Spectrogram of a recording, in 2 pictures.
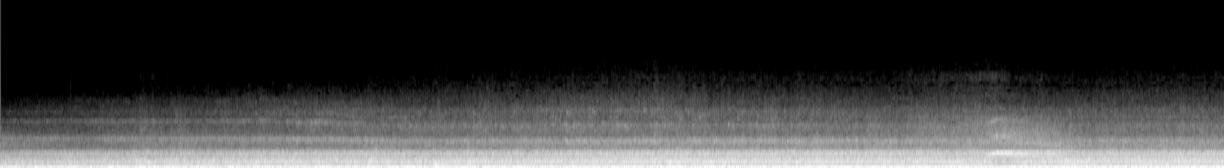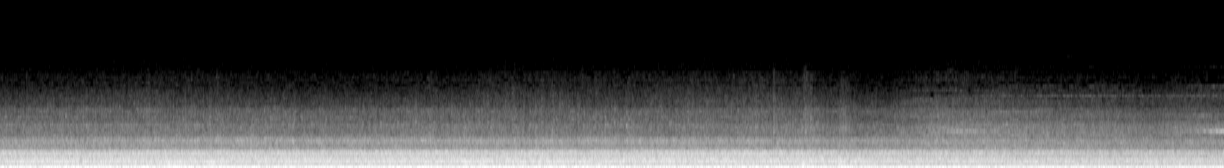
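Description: A train running at a station platform: a loud, steady rumble with no change in level.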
